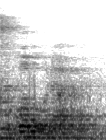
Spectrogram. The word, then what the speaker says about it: Loboda: In Polish, it's actually pronounced Loboda.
